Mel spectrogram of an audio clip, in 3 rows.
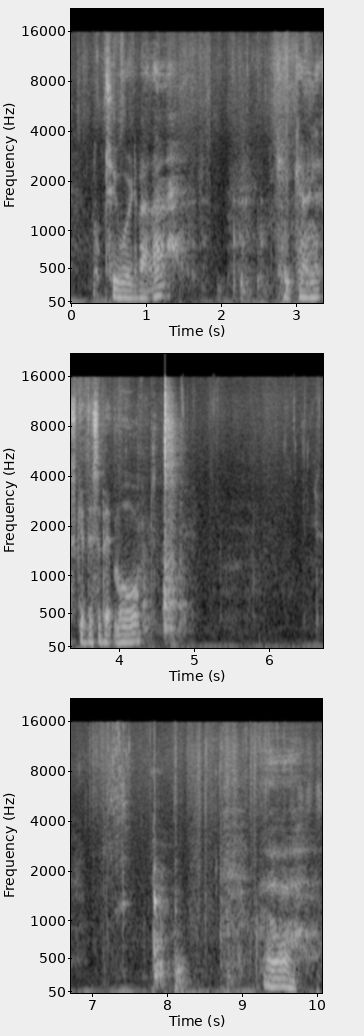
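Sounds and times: plastic bottle handling: 0.0s - 5.1s, 6.2s - 10.0s.

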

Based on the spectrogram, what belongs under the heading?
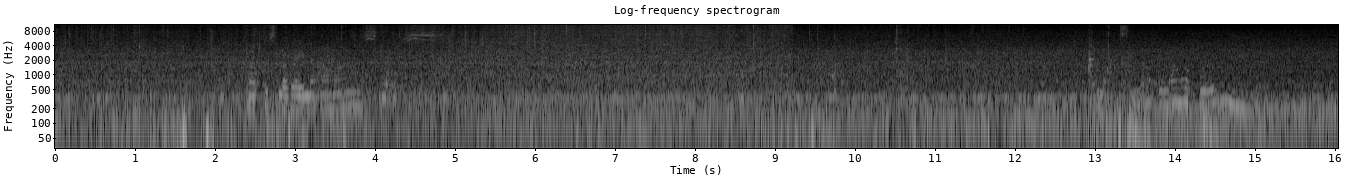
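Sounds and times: prawns sizzling in a wok: 0.0s - 13.6s
steady low hum: 0.0s - 16.0s.

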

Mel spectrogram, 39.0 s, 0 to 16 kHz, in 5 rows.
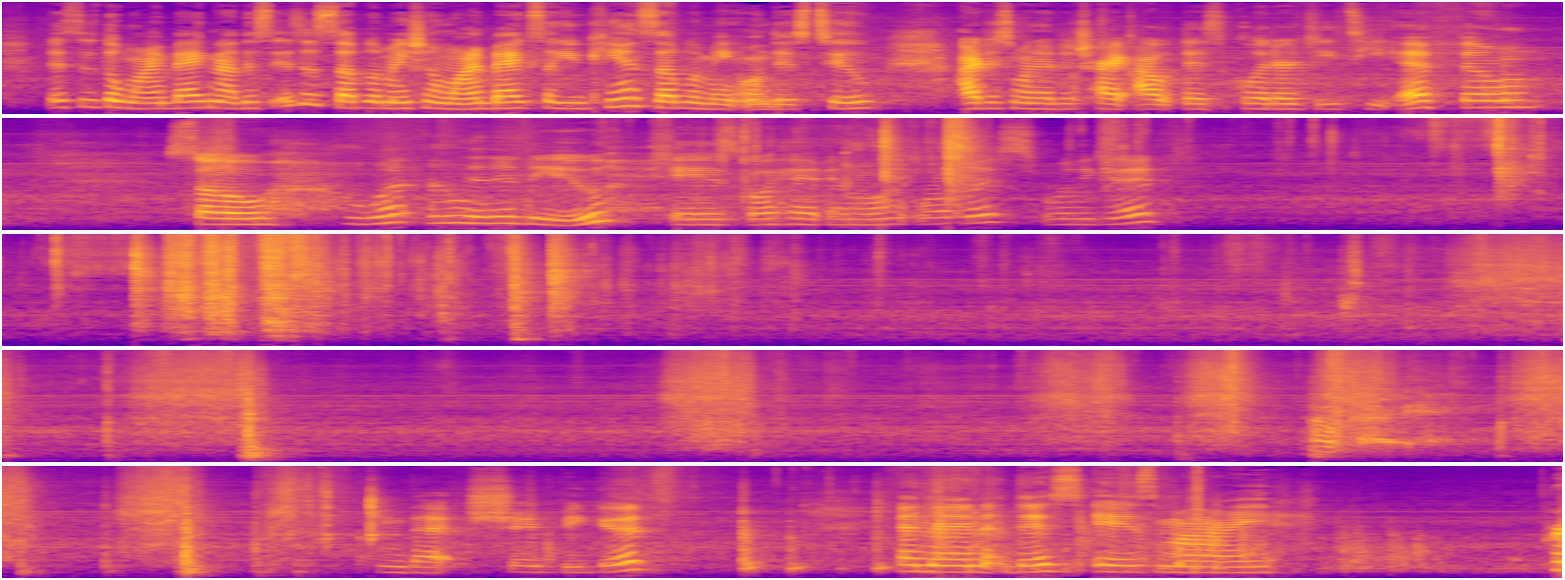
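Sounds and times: lint roller rolling over fabric: 26.6s - 33.0s.

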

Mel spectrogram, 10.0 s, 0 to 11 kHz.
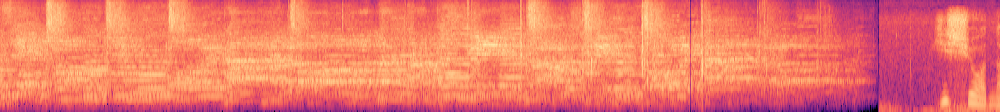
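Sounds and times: children's choir singing: 0.0s - 8.8s.

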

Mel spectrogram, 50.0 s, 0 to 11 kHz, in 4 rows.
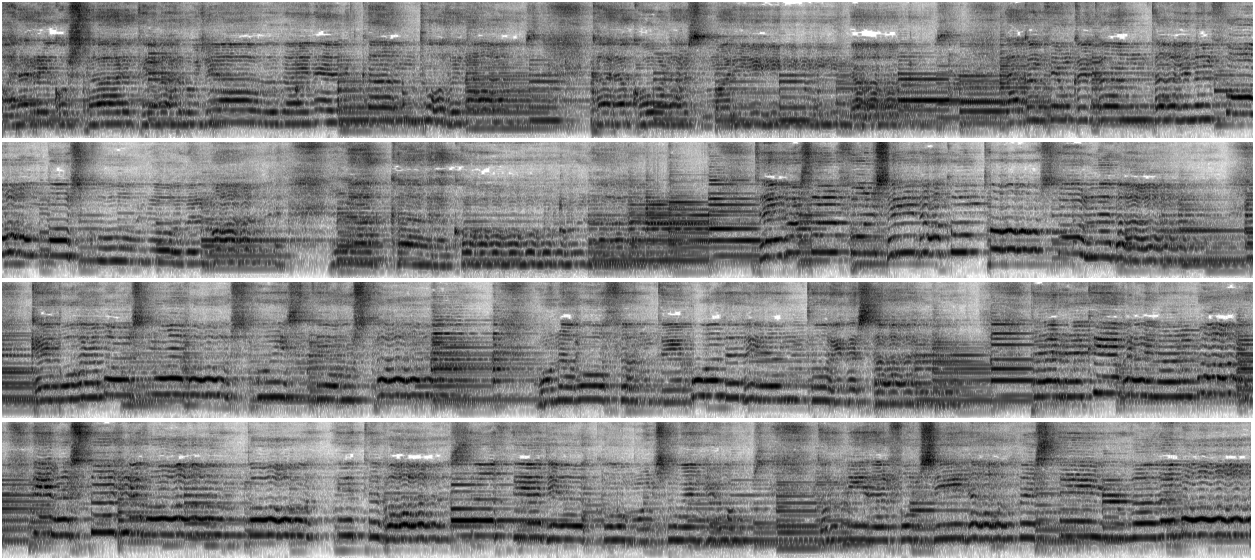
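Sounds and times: acoustic guitar: 0.0s - 50.0s
woman singing with vibrato: 0.0s - 50.0s.

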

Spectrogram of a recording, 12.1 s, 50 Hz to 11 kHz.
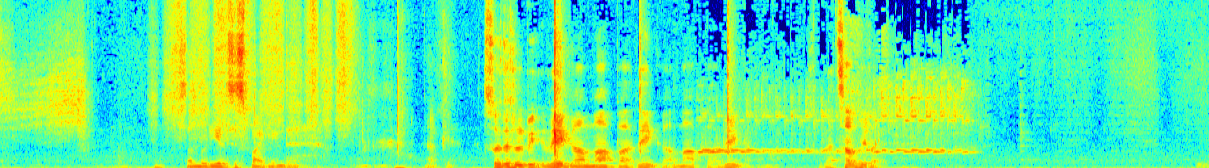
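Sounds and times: faint low room hum: 0.0s - 12.0s
high-pitched held tone: 7.0s - 9.9s.

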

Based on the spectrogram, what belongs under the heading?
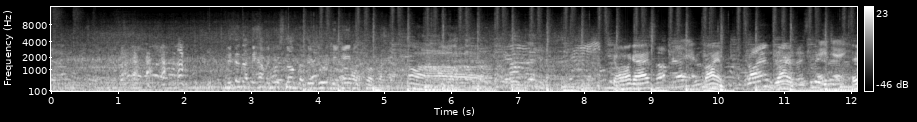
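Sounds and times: minibus engine idling: 0.0s - 12.0s
people talking: 0.0s - 12.0s
person laughing: 1.0s - 2.2s.

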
